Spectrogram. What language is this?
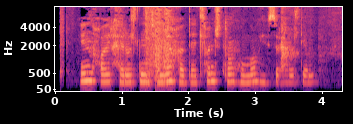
Mongolian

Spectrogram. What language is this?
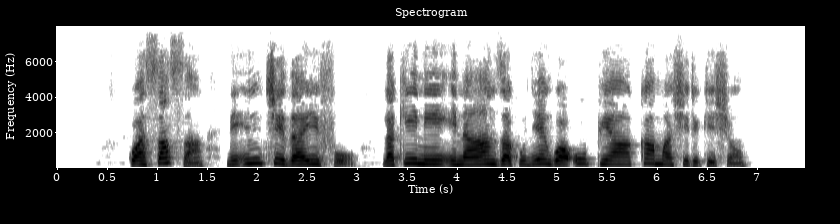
Swahili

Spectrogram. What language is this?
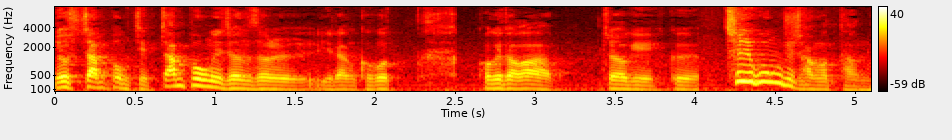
Korean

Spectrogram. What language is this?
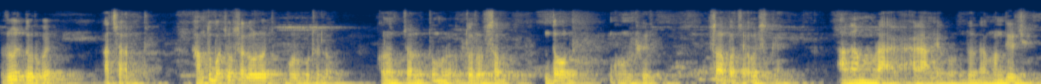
Maithili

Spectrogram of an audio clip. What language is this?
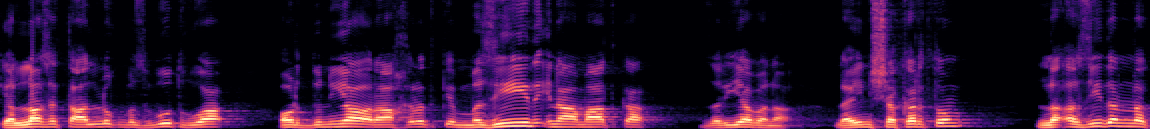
Urdu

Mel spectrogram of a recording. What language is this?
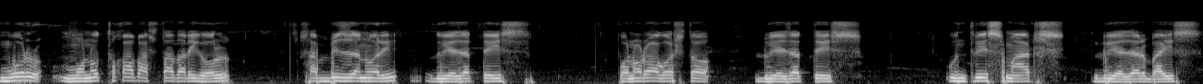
Assamese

